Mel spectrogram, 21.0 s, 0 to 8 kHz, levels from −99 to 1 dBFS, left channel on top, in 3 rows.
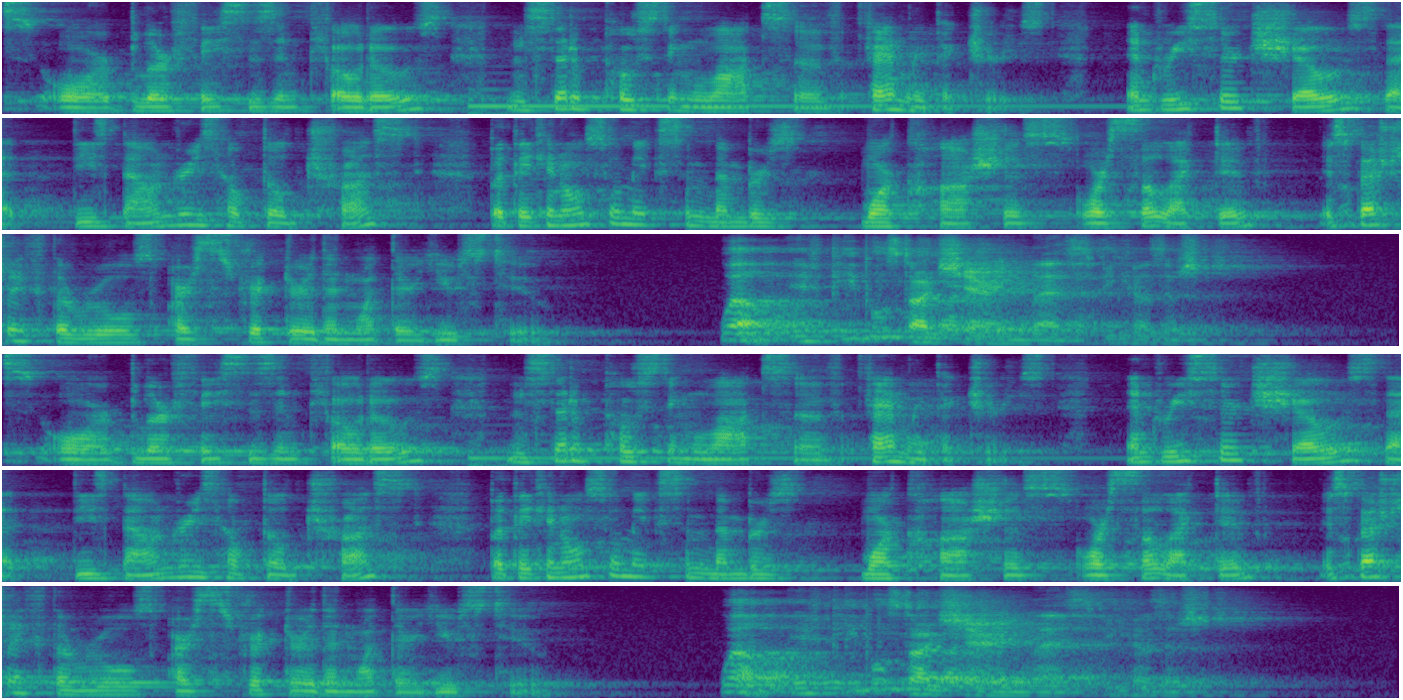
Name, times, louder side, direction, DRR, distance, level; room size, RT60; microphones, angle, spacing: voice 1, 0.0-7.1 7.3-11.0 11.3-13.3 13.6-16.7, left 1 dB, 10° left, 13 dB, 1.1 m, -29 dB
Bass guitar, 2.3-8.6, left 5 dB, 75° left, 7.6 m, -45 dB
voice 2, 17.6-20.0, left 3 dB, 60° left, 2 dB, 6.3 m, -29 dB
28.5 x 27.5 x 6.7 m, 1.3 s
head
